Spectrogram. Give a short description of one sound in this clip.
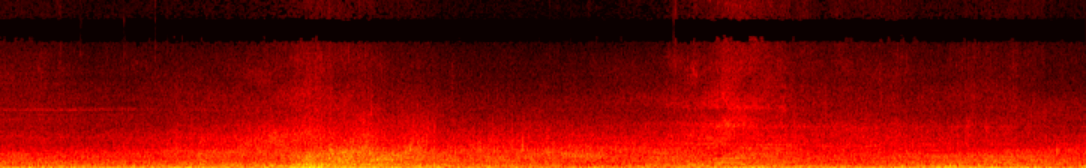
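Wind rumbles against a microphone outdoors.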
